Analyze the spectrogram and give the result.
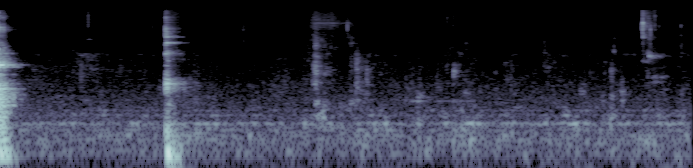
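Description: Glasses of Pliny the Elder beer knock together in two sharp clinks in a toast, followed by quiet sipping and swallowing of the beer over a low hum, with a few small wet mouth sounds and a faint tap near the end.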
